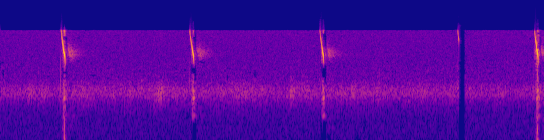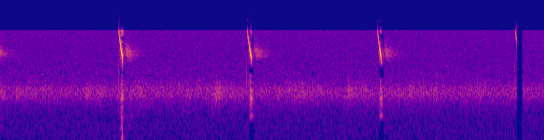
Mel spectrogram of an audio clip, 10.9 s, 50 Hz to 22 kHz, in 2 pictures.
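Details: Hodgson's bat (red bat) recorded in 2020, giving brief, sharp, high clicking pulses repeated a little more than once a second.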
